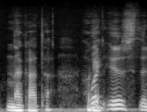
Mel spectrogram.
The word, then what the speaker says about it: Nagata: Can you pronounce that for me? Seiko Nagata. Nagata.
